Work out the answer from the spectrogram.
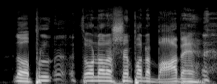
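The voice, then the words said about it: Poor attempt at Australian accent. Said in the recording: “you're terrible at accents. ... That did not sound ... Australian ... at all. ... All my accents sound like I'm from England or something.”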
